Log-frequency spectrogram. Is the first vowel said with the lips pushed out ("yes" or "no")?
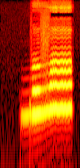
yes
